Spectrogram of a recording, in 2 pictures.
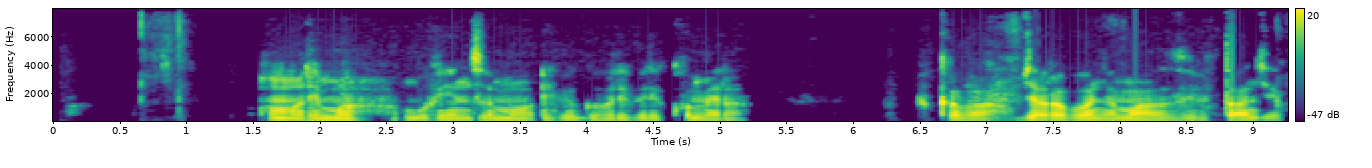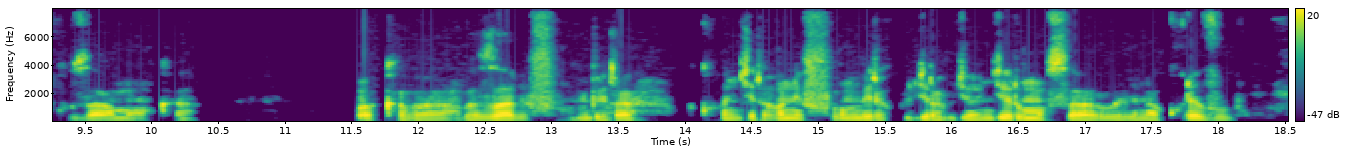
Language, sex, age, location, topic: Kinyarwanda, male, 25-35, Musanze, agriculture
